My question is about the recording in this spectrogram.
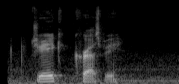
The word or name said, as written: Crespi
